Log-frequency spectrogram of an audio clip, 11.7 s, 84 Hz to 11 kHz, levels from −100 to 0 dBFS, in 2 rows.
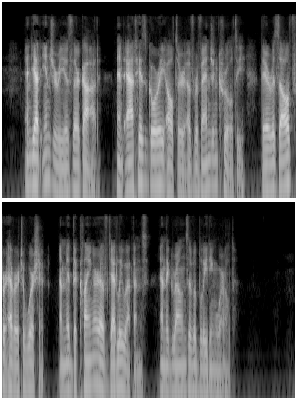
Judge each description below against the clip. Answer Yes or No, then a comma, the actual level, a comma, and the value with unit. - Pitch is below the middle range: Yes, very low, 95 Hz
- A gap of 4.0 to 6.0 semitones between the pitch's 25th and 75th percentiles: No, average, 2.8 semitones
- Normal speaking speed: Yes, average, 180 wpm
